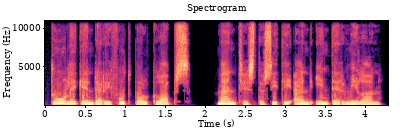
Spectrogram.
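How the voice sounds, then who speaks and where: A synthetic woman's voice with a Finnish accent, narrating a movie trailer in an even delivery. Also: lowish voice, moderate pace, no echo, studio quality, close to an everyday voice.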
